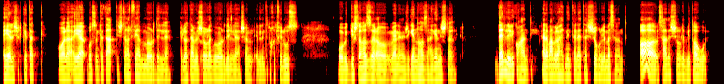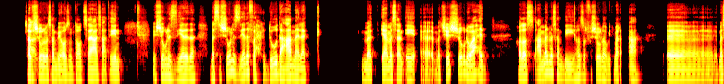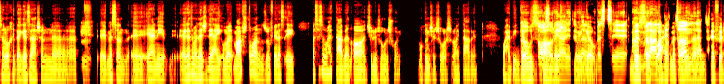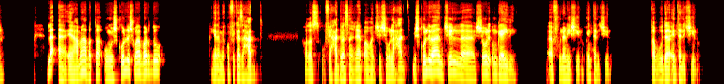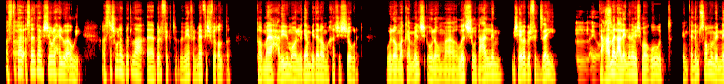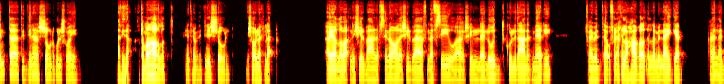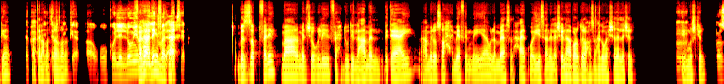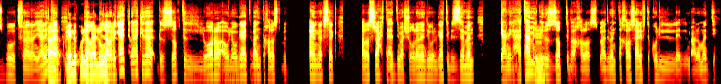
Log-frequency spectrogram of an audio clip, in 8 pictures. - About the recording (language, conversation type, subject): Arabic, podcast, إزاي تتعلم تقول لأ لما يطلبوا منك شغل زيادة؟
- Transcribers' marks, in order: tapping; in English: "Perfect"; in English: "Perfect"; in English: "Load"; tsk; in English: "Load"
